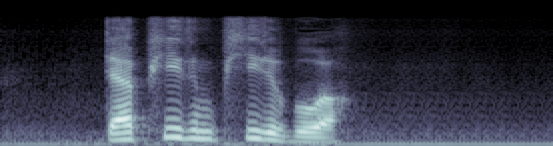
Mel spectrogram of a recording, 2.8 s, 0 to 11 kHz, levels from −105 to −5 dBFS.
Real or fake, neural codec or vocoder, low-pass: fake; codec, 16 kHz, 0.9 kbps, LongCat-Audio-Codec; 7.2 kHz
